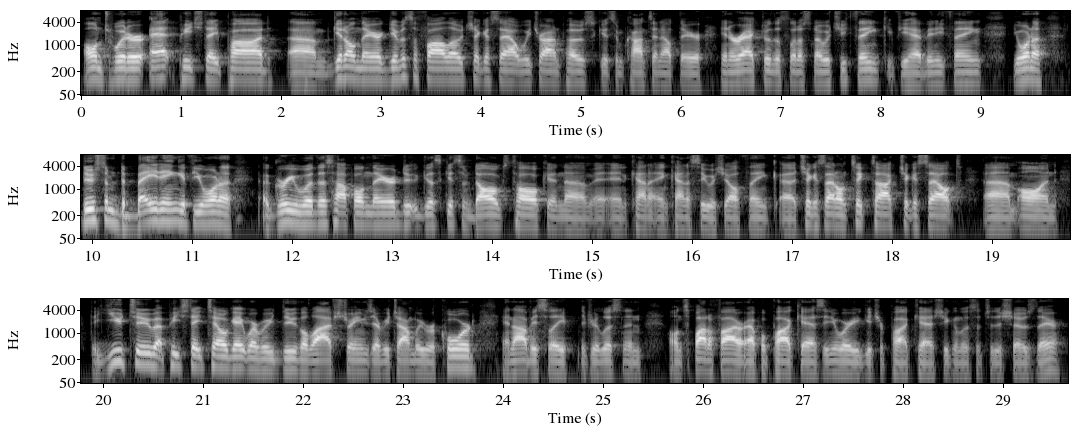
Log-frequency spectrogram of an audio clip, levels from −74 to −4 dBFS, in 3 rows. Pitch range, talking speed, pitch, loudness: 95-125 Hz, 245 wpm, 110 Hz, -19 LUFS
